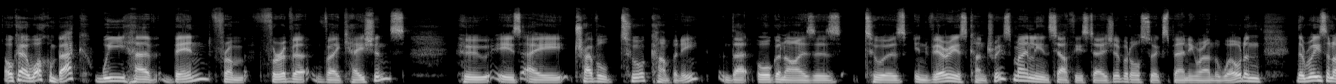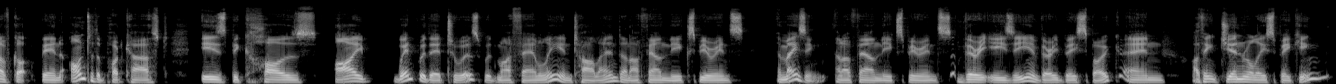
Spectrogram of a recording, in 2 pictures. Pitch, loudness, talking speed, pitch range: 105 Hz, -19 LUFS, 165 wpm, 100-125 Hz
